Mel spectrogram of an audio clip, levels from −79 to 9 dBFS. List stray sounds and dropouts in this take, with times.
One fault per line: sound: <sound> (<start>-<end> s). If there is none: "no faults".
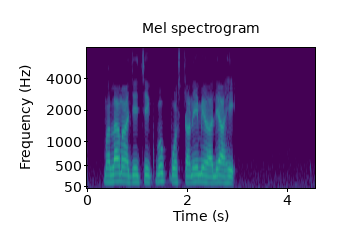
no faults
